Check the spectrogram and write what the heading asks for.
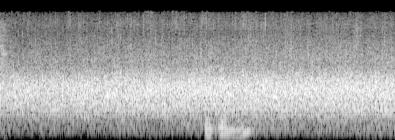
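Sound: audience applause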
